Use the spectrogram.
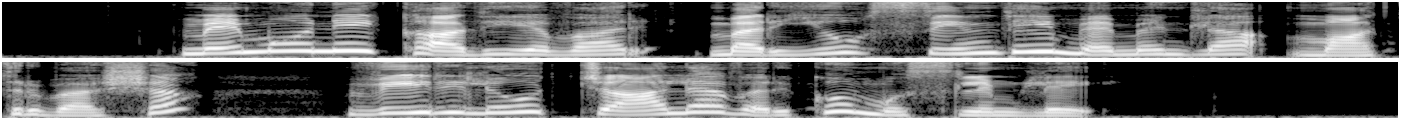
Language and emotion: Telugu, neutral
